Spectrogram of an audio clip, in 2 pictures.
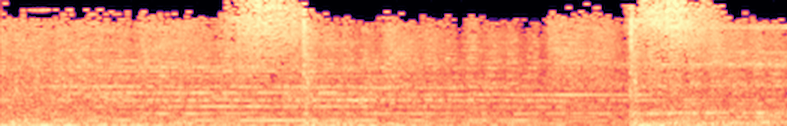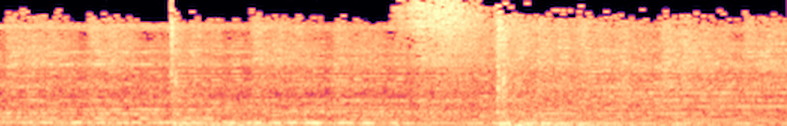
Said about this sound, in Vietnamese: Chiếc xe tải chạy ngang qua khiến Tùng hoàn hồn trở lại.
